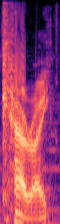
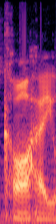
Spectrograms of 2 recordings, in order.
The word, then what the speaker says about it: Carrhae: So it's pronounced Carrhae, just out of curiosity. I thought it was Carrhae all these years, so I've immediately learned something new.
